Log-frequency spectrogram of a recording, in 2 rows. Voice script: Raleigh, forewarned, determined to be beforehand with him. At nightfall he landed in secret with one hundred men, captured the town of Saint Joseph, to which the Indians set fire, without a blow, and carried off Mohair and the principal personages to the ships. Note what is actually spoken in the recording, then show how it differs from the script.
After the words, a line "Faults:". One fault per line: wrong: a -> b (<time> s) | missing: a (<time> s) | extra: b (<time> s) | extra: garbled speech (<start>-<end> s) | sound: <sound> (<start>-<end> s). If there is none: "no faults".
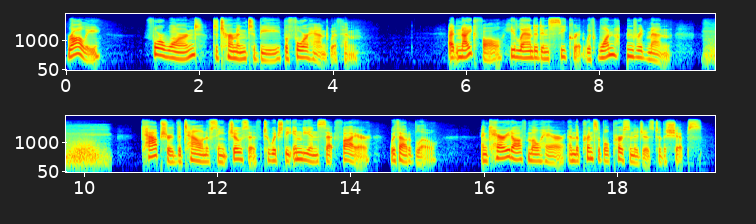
Raleigh, forewarned, determined to be beforehand with him. At nightfall he landed in secret with one hundred men, captured the town of Saint Joseph, to which the Indians set fire, without a blow, and carried off Mohair and the principal personages to the ships.
Faults:
sound: dropout (8.3-8.4 s)
sound: sigh (9.5-10.5 s)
